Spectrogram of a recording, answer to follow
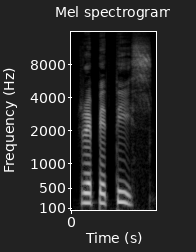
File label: "repetis", spanish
